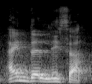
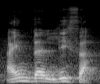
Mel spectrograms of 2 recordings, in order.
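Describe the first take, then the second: The two takes are said the same way.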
